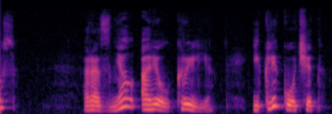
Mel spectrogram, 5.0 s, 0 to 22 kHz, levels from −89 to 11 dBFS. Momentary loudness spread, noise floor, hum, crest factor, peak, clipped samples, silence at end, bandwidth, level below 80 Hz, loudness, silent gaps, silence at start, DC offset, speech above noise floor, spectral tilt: 14 LU; -66 dBFS; none; 20 dB; -6 dBFS; under 0.1%; 0.2 s; 15.5 kHz; -76 dBFS; -24 LUFS; none; 0 s; under 0.1%; 42 dB; -6 dB/octave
